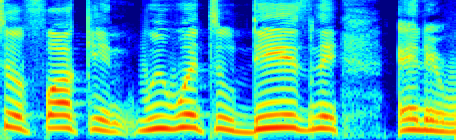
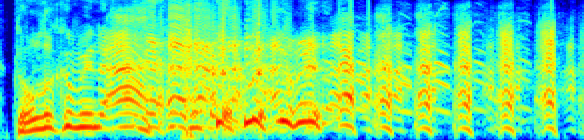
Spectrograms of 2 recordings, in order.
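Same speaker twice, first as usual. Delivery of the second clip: laughing repeat. Retold or imitated. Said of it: "Cortland was like".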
